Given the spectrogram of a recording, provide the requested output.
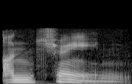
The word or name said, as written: unchain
